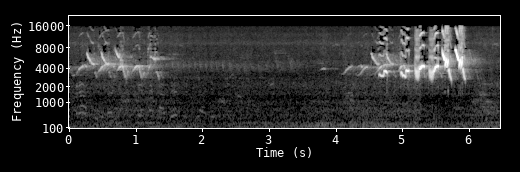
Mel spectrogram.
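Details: Competing Double-collared seedeater of the Falcone style. A quiet, thin warbled phrase opens, followed after a pause by a loud string of about six fast, harsh, chirping notes that descend slightly.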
